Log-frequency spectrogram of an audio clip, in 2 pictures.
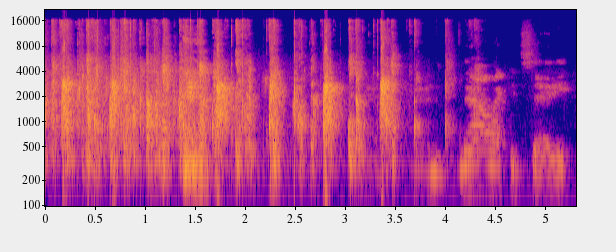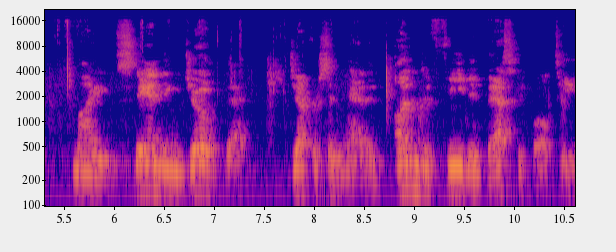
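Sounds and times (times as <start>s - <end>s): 
audience round of applause: 0.0s - 3.7s
speech: 4.4s - 10.6s.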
